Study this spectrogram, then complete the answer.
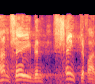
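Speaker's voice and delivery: slow, put-on defiant, challenging delivery. Retelling how old man Smith testified in church: imitating a challenging testimony. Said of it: "like he's challenging folks".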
